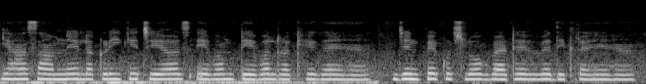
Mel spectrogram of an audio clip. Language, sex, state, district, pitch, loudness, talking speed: Hindi, female, Uttar Pradesh, Lucknow, 230 Hz, -14 LUFS, 165 wpm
